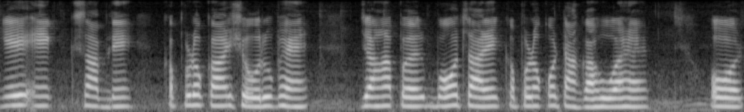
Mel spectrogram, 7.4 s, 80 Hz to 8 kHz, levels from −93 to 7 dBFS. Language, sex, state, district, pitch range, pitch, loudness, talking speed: Hindi, female, Punjab, Pathankot, 225-245 Hz, 235 Hz, -15 LUFS, 135 wpm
